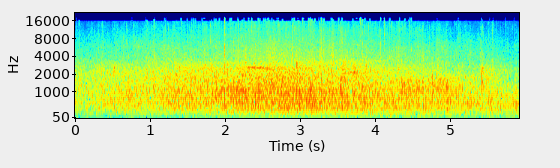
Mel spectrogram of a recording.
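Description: A steady round of applause from a crowd for a teacher. Many hands clap densely in a continuous wash of sound that swells slightly in the middle and holds fairly loud for about six seconds, with no talking.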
